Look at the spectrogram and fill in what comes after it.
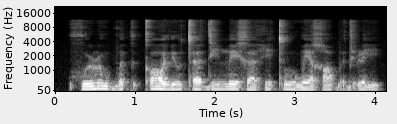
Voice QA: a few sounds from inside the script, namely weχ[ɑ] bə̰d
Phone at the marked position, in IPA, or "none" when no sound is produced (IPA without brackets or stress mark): ɑ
